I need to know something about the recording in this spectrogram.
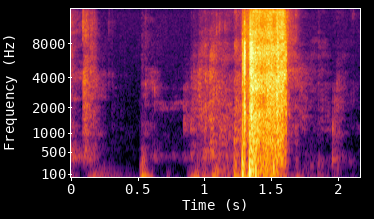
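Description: Handling noises: a couple of light knocks and clicks, then a louder scraping rustle about a second in that lasts under a second.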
